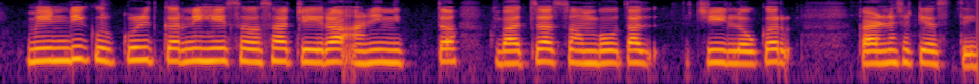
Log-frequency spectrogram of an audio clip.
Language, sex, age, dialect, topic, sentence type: Marathi, female, 25-30, Varhadi, agriculture, statement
